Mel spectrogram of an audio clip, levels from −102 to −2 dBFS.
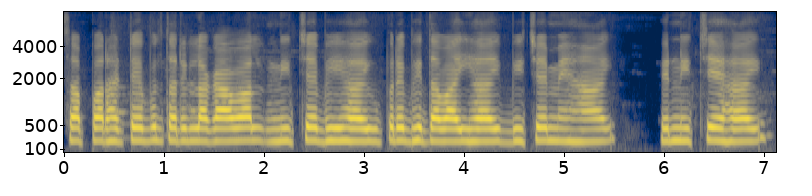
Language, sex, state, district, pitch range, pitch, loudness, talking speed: Magahi, female, Jharkhand, Palamu, 220-230 Hz, 225 Hz, -14 LUFS, 160 wpm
